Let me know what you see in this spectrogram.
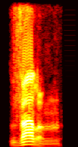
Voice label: "vallum", British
